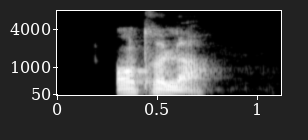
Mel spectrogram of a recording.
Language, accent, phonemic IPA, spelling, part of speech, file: French, France, /ɑ̃.tʁə.la/, entrelac, noun, LL-Q150 (fra)-entrelac.wav
- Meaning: entanglement; tracery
